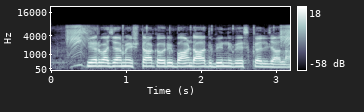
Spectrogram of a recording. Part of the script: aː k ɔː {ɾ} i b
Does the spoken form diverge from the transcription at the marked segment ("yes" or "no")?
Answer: no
